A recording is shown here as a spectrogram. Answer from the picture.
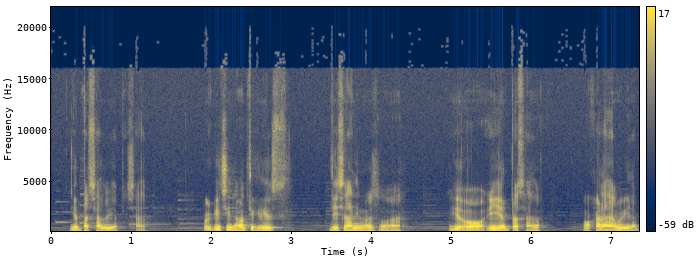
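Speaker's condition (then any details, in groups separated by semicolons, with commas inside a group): Duchenne muscular dystrophy; degenerative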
